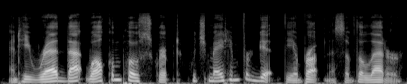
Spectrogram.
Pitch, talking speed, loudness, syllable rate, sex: 140 Hz, 220 wpm, -19 LUFS, 5.9 syllables/s, male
